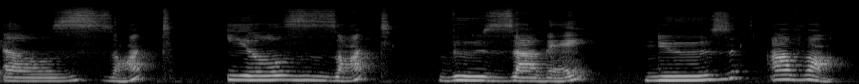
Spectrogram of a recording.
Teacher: All of the forms of avoir start with an A, lettre A, or an O, so all vowels. So therefore you connect the consonant, the S, to the vowel that comes after it. · the S of nous, vous, il, and elle is pronounced Z or Z when a vowel comes next. All of the forms of avoir start with an A, lettre A, or an O, so all vowels. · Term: liaison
